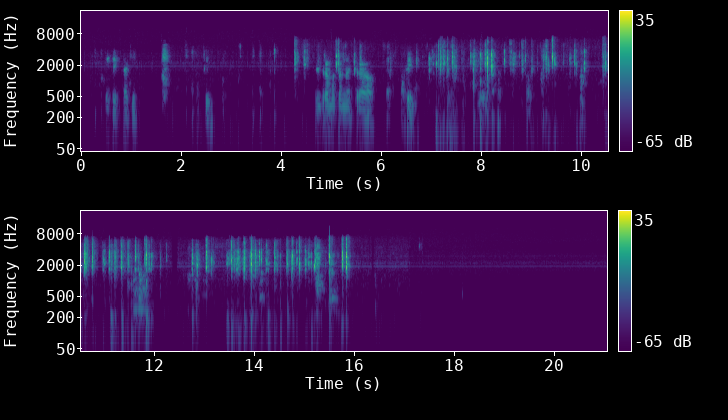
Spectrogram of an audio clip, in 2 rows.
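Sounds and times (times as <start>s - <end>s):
typing on computer keyboard: 4.2s - 5.7s, 6.9s - 16.0s.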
